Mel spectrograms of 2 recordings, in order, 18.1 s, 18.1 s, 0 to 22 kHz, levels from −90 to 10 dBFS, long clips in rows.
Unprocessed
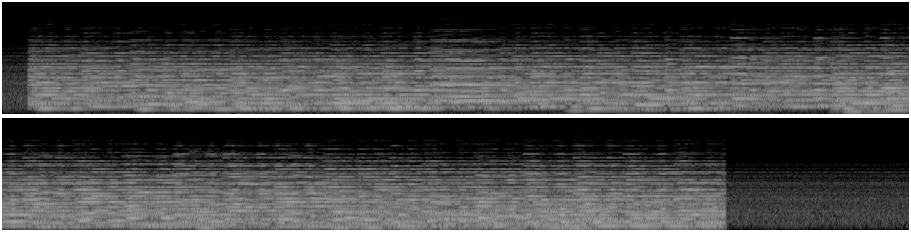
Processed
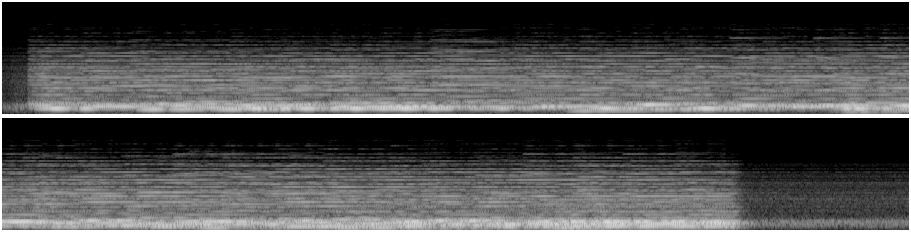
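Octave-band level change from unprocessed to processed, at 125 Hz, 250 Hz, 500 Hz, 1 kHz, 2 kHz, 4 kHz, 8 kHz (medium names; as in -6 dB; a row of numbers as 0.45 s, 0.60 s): +21.0 dB, +17.5 dB, -2.5 dB, +2.0 dB, +3.0 dB, +2.5 dB, no reading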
